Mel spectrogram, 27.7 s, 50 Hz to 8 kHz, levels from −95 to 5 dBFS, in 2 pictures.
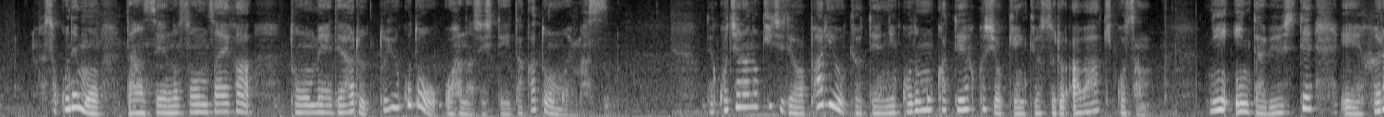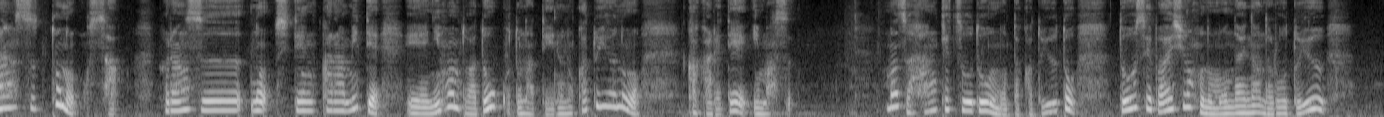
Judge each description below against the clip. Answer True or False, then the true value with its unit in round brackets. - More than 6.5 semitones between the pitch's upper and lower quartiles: True (8.0 semitones)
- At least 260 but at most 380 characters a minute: True (340 characters per minute)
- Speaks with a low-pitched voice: False (195 Hz)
